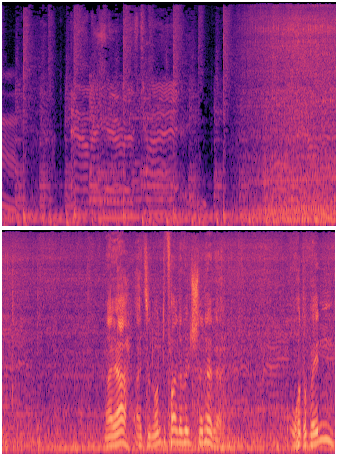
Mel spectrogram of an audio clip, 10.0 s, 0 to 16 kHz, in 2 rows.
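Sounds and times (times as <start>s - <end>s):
music with guitar and singing: 0.0s - 10.0s
motorcycle engine running: 3.3s - 10.0s
wind noise: 4.7s - 9.4s.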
